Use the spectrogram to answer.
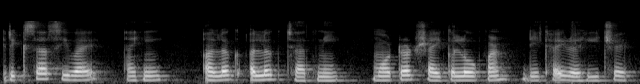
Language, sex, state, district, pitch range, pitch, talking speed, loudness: Gujarati, female, Gujarat, Valsad, 185-210 Hz, 195 Hz, 95 wpm, -16 LUFS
